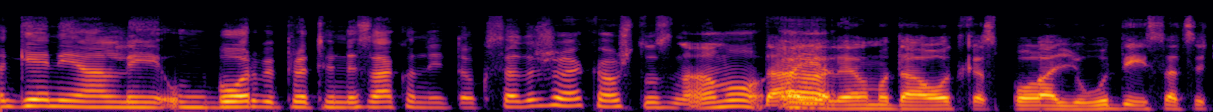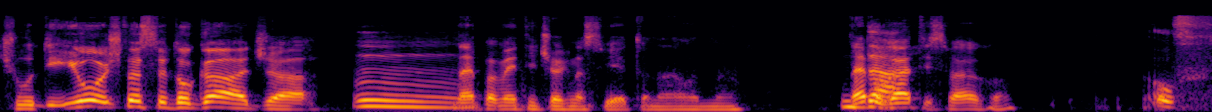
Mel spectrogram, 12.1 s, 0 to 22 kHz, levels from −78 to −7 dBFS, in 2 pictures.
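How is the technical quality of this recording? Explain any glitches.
Three brief glitches from short concealed packet loss break up the speech, heard over a call path whose band stops near 12 kHz, consistent with Opus at around 20 kbps. They fall at 0.87–0.91 s, just before "borbi protiv nezakonitog sadržaja"; at 5.17–5.22 s, between "dao otkaz" and "ljudi i sad se"; and at 7.55–7.59 s. In each case roughly 20 ms of audio arrived too late. The receiver extended the preceding sound to fill the gap and then crossfaded back into the real audio. This produces a short smear or wobble.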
